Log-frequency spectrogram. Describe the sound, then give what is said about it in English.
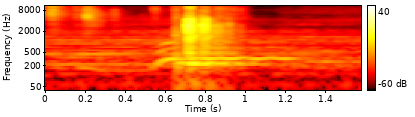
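A quick cluster of hard clicks and clatters as dice tumble across a tabletop during a game, rolling at least 9 with no doubles, lasting under half a second, with a faint low hum sustained beneath. “You got at least 9 on the dice, so that's good, but no doubles.”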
